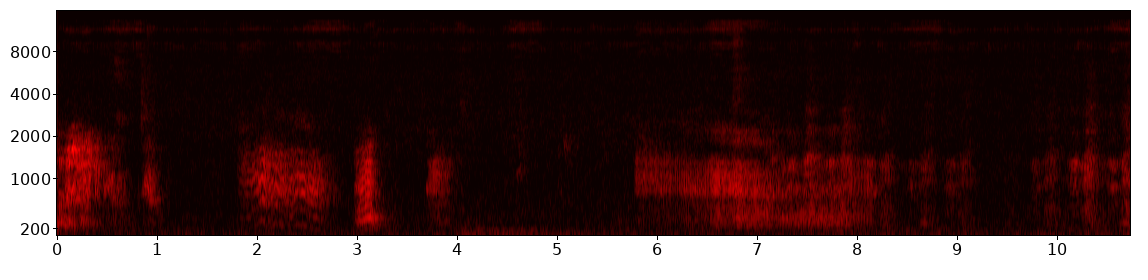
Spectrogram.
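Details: Five-day-old Labrador Retriever puppies from Belle's litter of five males and three females, born October 15, 2023, on a live puppy cam, giving soft, brief squealing whimpers in scattered bursts, then one longer wavering whine, with quiet background hum.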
